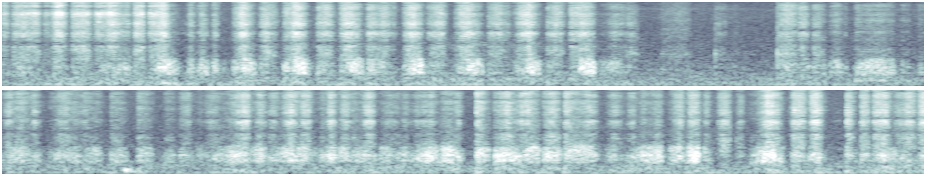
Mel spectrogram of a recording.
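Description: A graphite pencil scratches and rubs hatching strokes across a white paper sketchbook page. Rapid, uneven back-and-forth strokes give a dry, bright, papery scratch with a midrange rasp. There is a brief quieter pause near the middle before the steady hatching resumes.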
